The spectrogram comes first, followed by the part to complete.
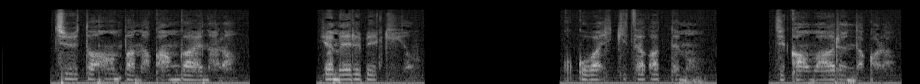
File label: girl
